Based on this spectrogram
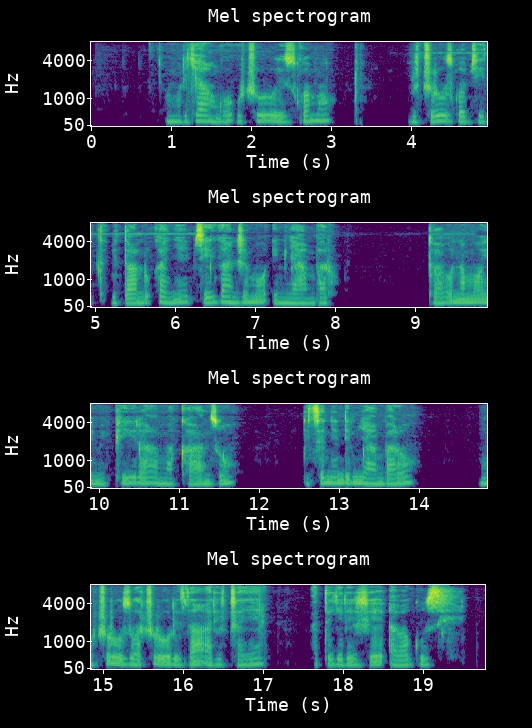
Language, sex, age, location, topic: Kinyarwanda, female, 36-49, Musanze, finance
